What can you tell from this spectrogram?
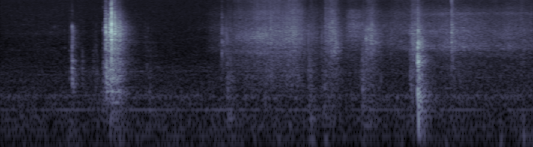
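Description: A door being unlocked and handled: a small click, then a loud sharp clack of the lock or latch, a few seconds of soft rustling movement, and another loud sharp clack.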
